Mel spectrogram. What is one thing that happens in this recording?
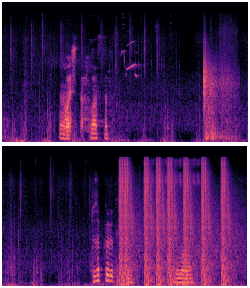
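Footsteps tread quickly through grass.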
